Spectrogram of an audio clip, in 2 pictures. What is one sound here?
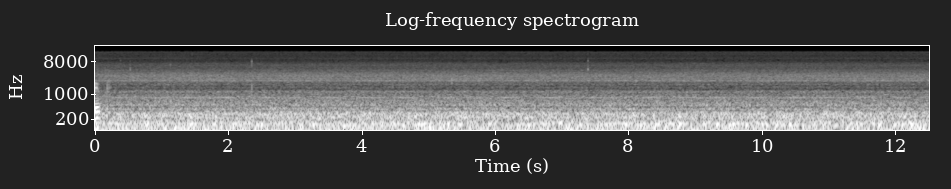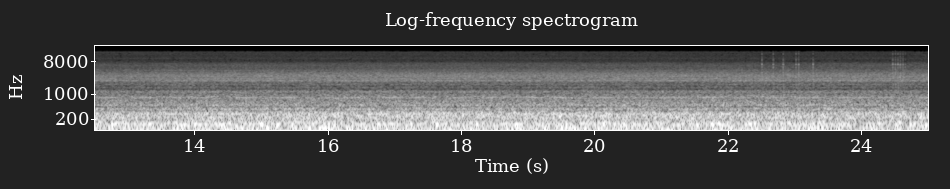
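Jet engines hum in a low, steady drone heard from inside an airliner cockpit.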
